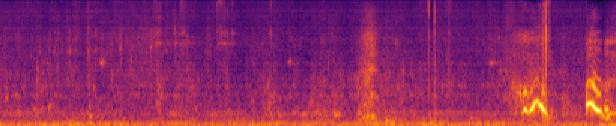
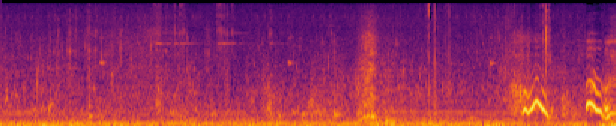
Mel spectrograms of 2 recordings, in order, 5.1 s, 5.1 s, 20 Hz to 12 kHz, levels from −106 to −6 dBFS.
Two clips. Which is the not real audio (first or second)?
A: first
